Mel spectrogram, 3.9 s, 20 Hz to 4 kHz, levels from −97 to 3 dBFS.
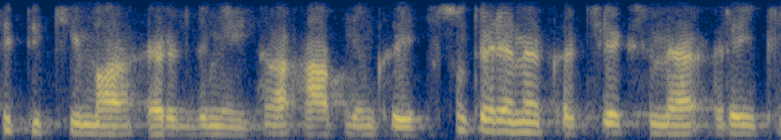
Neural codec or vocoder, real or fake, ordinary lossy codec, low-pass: codec, 24 kHz, 6 kbps, HILCodec; fake; Opus, 24 kbps; 3.6 kHz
